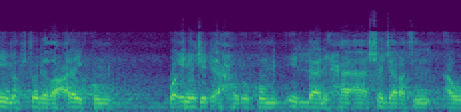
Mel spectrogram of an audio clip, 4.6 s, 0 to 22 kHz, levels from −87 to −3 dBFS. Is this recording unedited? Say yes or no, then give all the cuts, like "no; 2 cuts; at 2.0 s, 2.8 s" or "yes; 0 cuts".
no; 1 cut; at 1.8 s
